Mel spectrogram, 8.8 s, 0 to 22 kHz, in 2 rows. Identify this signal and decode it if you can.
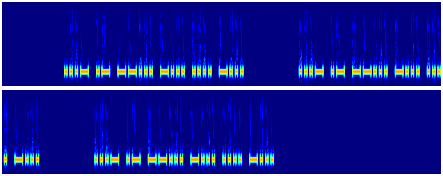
Morse code, heard as a keyed tone, about 44 wpm, 700 Hz. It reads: VA7BHB VA7BHB VA7BHB
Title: DXCC-100 Call Signs - 6 Characters - Repeated 3x - 45wpm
